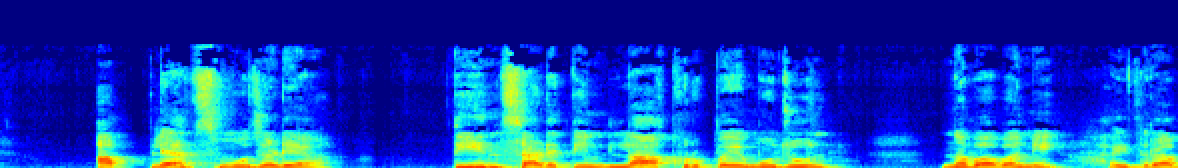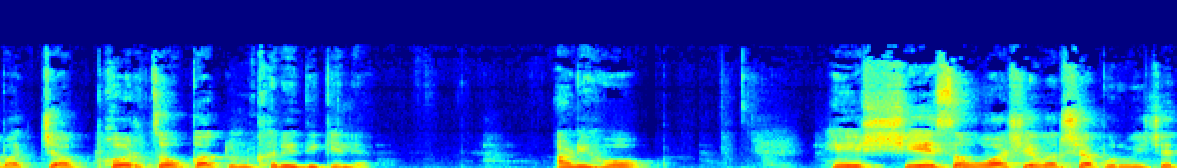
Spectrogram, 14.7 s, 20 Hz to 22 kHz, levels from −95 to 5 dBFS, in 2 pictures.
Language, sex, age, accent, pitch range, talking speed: Marathi, female, 50-69, native, 165-210 Hz, 75 wpm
